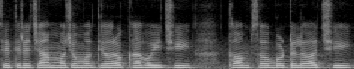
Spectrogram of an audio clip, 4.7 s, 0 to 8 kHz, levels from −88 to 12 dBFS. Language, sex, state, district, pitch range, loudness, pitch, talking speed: Odia, female, Odisha, Nuapada, 200-220 Hz, -12 LUFS, 210 Hz, 100 wpm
